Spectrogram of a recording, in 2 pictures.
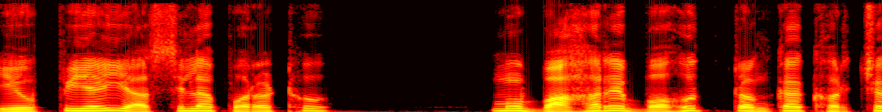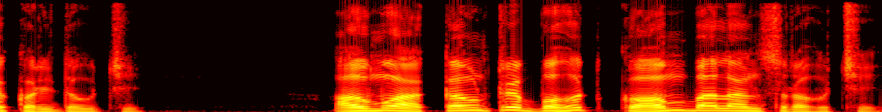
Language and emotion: Odia, sad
